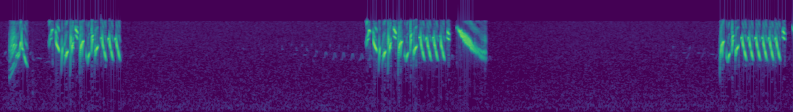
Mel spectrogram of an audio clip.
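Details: Goldfinch song meant to attract other birds: three bursts of high, rapid twittering and tinkling notes, each about a second long, separated by silent gaps of several seconds.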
